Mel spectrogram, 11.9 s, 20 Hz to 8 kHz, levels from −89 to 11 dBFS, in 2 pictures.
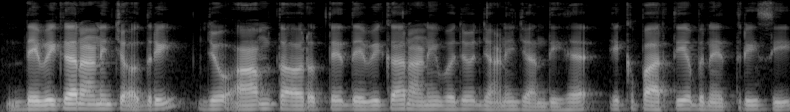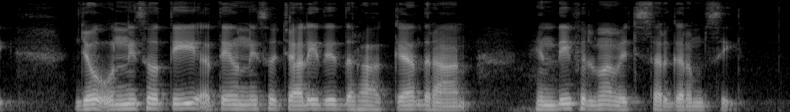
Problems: none marked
